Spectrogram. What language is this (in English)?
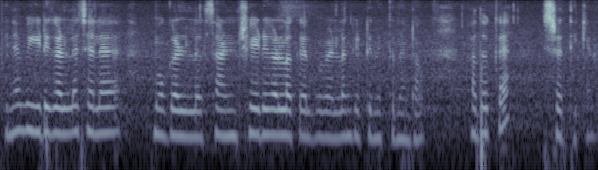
Malayalam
